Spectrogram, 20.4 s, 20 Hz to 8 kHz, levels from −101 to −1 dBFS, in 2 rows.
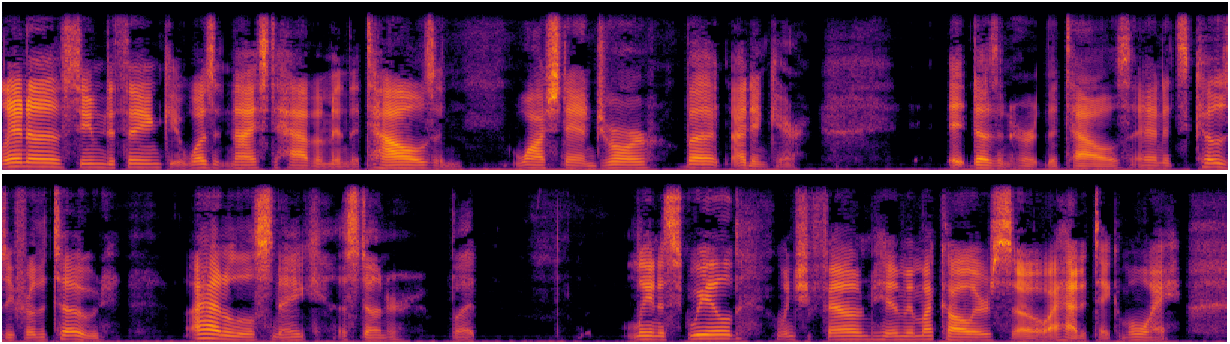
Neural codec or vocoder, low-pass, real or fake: none; 7.2 kHz; real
